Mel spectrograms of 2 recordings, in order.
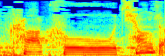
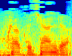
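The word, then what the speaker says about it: Krakucchanda: 这一尊佛叫做拘留孙佛啊，拘留孙这个字呢，我也把这个梵文的写给大家看啊，是念成 Krakuchandra 啊，应该是这个念法 Krakuchandra。所以你看这个梵的音呢，跟原的字的这音呢差很多，有时候对不上去啊。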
